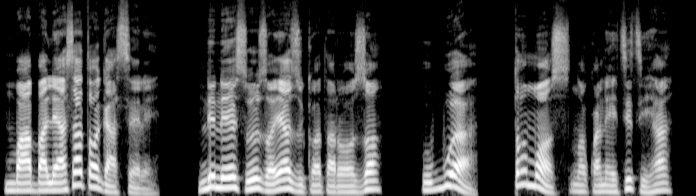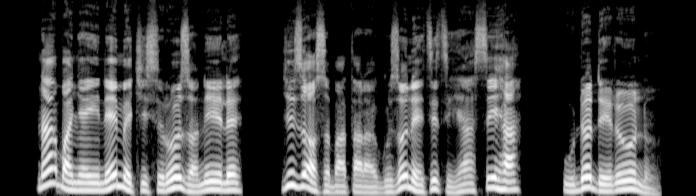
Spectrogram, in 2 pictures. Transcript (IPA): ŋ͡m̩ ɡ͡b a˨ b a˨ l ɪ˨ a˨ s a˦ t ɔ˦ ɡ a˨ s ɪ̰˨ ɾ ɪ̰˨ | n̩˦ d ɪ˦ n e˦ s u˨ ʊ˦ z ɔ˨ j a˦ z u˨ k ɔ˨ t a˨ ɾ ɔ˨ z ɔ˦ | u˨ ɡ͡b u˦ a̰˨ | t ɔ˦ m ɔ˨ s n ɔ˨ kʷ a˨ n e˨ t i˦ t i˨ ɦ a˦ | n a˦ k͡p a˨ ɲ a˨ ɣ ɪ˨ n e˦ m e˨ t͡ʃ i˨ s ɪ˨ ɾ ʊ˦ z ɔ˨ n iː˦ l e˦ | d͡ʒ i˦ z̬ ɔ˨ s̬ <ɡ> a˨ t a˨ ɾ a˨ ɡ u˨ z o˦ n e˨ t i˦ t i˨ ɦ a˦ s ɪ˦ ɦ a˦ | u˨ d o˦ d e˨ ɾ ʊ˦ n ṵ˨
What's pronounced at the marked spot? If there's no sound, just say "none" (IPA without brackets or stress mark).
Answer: b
